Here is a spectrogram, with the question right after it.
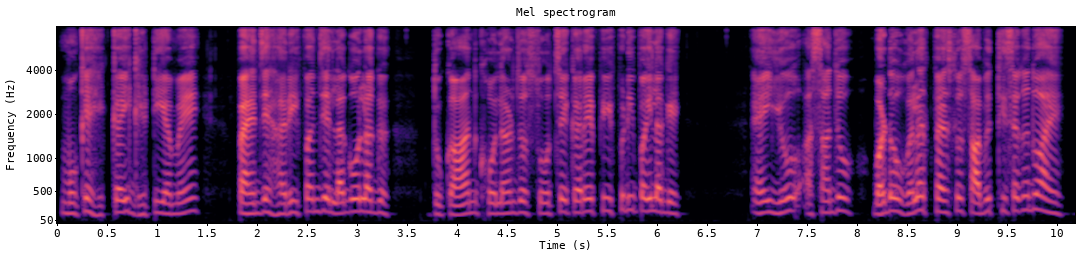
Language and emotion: Sindhi, fearful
